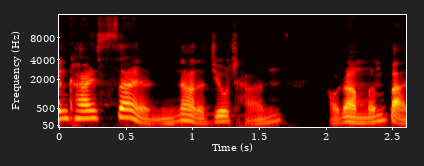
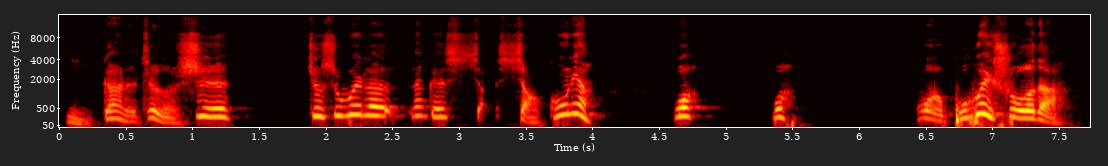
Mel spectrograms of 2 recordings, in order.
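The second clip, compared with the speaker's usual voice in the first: halting, stammering, high; 9 semitones higher than usual. Acted. Pale baron stammering his refusal to the prince. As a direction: stumble over the words. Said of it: "结结巴巴地说".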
